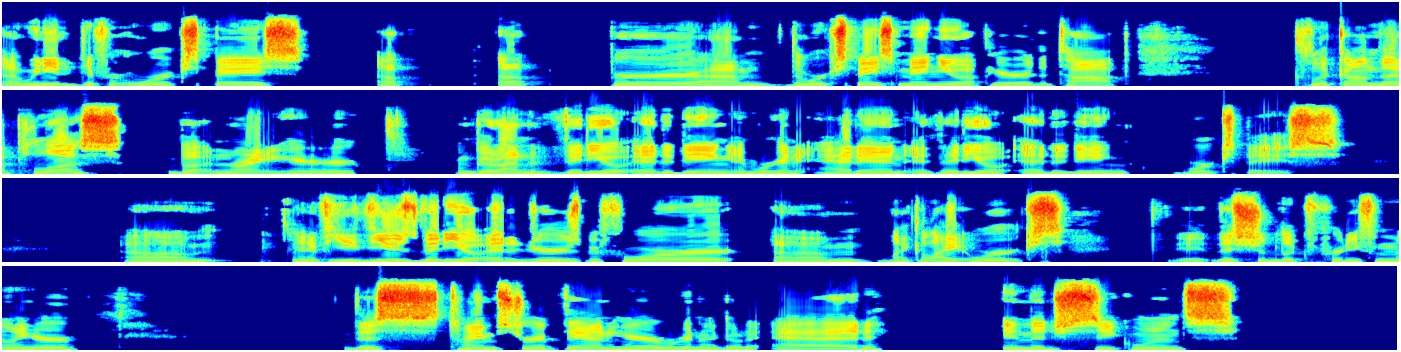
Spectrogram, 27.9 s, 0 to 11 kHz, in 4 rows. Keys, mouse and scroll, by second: 7.5 click.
